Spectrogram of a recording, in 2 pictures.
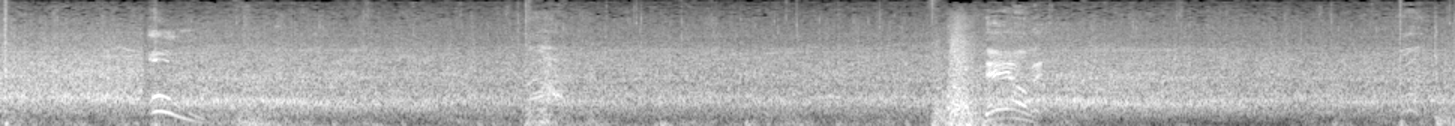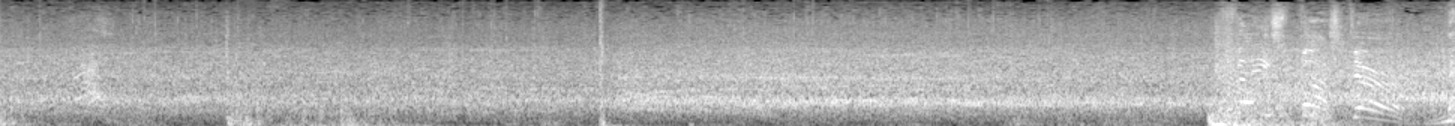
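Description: Bodies thud hard onto a wrestling ring's mat.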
